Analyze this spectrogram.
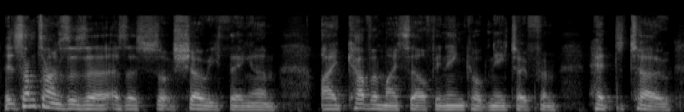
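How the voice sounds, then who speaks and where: An interview guest, a man with a mellow, relaxed voice at an average pitch. He talks conversationally in rambling anecdotes, often repeating words and doubling back as he goes. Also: moderate pace. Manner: hesitant, repetitive, digressive.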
